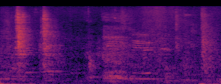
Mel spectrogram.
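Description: An office door lock being undone and the latch clicking, a few sharp clicks near the start, with faint voices in the room.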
